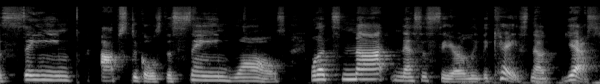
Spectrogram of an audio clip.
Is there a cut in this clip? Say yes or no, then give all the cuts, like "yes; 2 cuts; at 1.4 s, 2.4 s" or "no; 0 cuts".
yes; 1 cut; at 3.0 s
